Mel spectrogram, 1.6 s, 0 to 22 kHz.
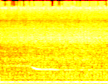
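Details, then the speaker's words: Audi B7 S4 4.2 V8 at idle: removing the oil filler cap brings a thin howl over the deep idle and the idle changes, a vacuum leak; refitting it restores the idle; same with the dipstick. "it changes completely there's a howl and the idle changes now put it back on it changes right up"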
